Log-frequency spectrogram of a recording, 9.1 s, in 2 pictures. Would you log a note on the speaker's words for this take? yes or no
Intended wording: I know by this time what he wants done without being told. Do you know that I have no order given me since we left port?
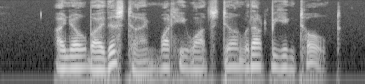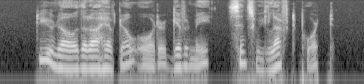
no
